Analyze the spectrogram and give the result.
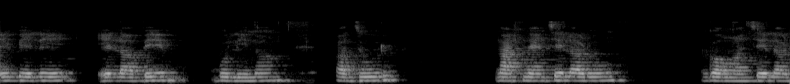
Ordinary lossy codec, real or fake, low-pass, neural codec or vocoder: none; real; none; none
